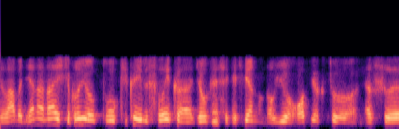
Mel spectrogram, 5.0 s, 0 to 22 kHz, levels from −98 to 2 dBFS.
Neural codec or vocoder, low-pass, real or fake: codec, 24 kHz, 1.2 kbps, DualCodec; 3.6 kHz; fake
